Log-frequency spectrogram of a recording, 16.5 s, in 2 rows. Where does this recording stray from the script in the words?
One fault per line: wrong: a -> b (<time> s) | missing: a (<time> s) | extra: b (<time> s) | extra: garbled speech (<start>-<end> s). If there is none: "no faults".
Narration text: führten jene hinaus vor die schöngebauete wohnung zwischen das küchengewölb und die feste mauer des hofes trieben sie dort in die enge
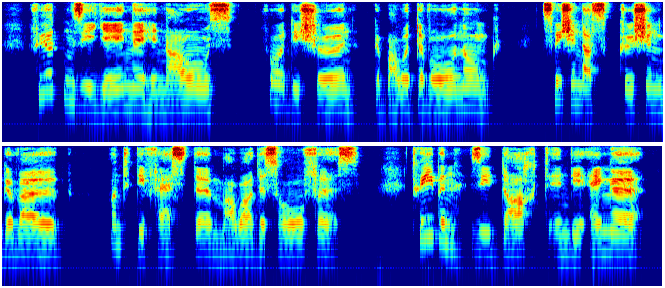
extra: sie (0.9 s)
